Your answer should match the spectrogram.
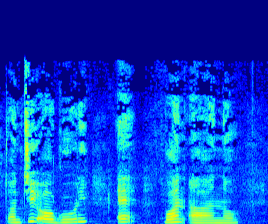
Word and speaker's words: tanti auguri e buon anno: Ça se prononce tanti auguri e buon anno.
